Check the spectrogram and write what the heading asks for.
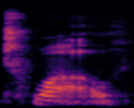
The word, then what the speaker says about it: toile: So you'll see, like, this one right here is very toile.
